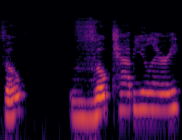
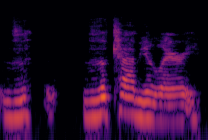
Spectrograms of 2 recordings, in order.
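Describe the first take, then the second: First: The first syllable has a full 'oh' vowel. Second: The first syllable has a reduced schwa vowel. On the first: "It's really vo vocabulary" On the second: "people will understand you really well"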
